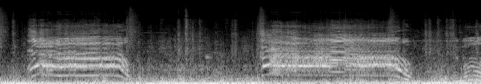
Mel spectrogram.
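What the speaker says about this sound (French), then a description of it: "Y a pas à hurler comme ça." Loud, wavering screams rise in two long drawn-out bursts over a constant heavy engine rumble during the 4L Trophy 2024 rally, close and raw, with a shorter cry trailing at the end.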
